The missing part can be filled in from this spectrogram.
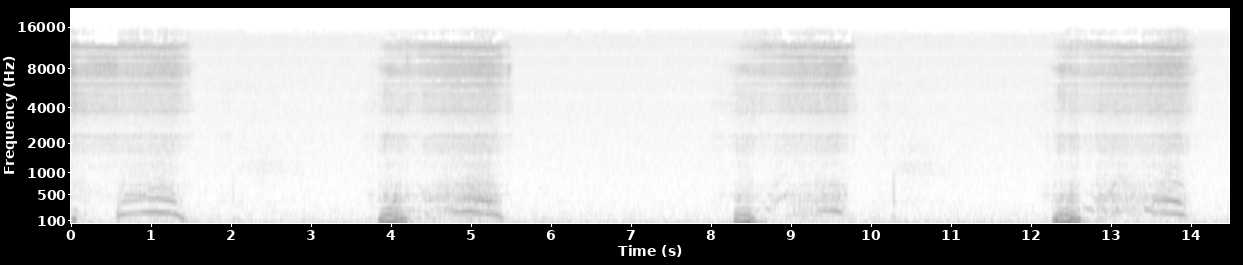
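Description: Rhythmic snores, about 15 a minute, with a rough fluttering intake on each breath and a softer outward sound between.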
